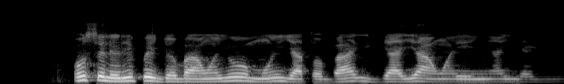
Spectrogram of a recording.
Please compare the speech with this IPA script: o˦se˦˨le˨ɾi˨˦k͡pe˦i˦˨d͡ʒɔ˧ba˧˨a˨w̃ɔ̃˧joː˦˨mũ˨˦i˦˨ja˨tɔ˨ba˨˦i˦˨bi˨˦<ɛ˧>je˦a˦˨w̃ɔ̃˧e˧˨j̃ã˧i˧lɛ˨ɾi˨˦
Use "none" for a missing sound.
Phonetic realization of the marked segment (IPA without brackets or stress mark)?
a˧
